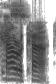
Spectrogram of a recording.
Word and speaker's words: Caracas: Don't they I eat think it's carcass? Caracas.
